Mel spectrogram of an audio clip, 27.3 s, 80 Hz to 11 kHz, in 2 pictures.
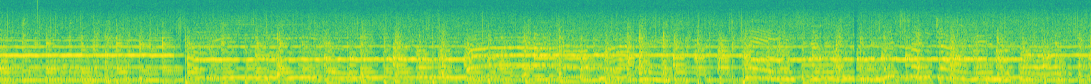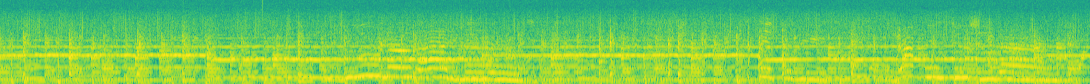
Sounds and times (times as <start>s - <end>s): Music: 0.0s - 27.2s.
